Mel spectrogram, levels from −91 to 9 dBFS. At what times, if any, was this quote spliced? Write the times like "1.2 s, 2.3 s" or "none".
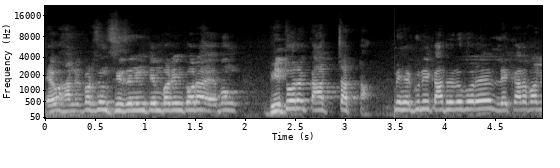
3.5 s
